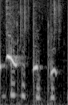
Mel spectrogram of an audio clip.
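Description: A person whistles a brief tune of three or four quick notes, clear, with no talking.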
